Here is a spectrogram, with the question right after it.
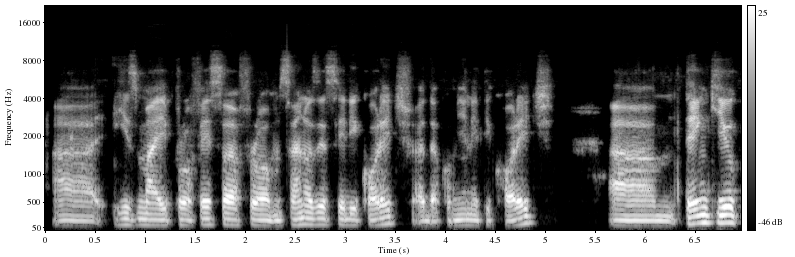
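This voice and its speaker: A man in his thirties speaks with a Rwandan accent in a lowish voice. He addresses listeners informally as an author, often pausing and rewording as he goes. The sound is dry, with very little room echo. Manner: halting, repeats and rephrases phrases. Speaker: author hosting a book-reading talk.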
